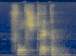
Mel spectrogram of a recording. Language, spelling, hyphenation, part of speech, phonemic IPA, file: Dutch, volstrekken, vol‧strek‧ken, verb, /ˌvɔlˈstrɛ.kə(n)/, Nl-volstrekken.ogg
- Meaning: to accomplish, to carry out till completion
